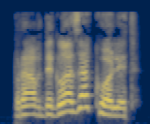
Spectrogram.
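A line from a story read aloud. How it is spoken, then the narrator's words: Wry snort. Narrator (Russian): хмыкнул Алексей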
